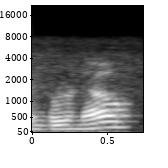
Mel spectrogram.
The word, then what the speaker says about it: Brno: A pronúncia da cidade é Brno.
